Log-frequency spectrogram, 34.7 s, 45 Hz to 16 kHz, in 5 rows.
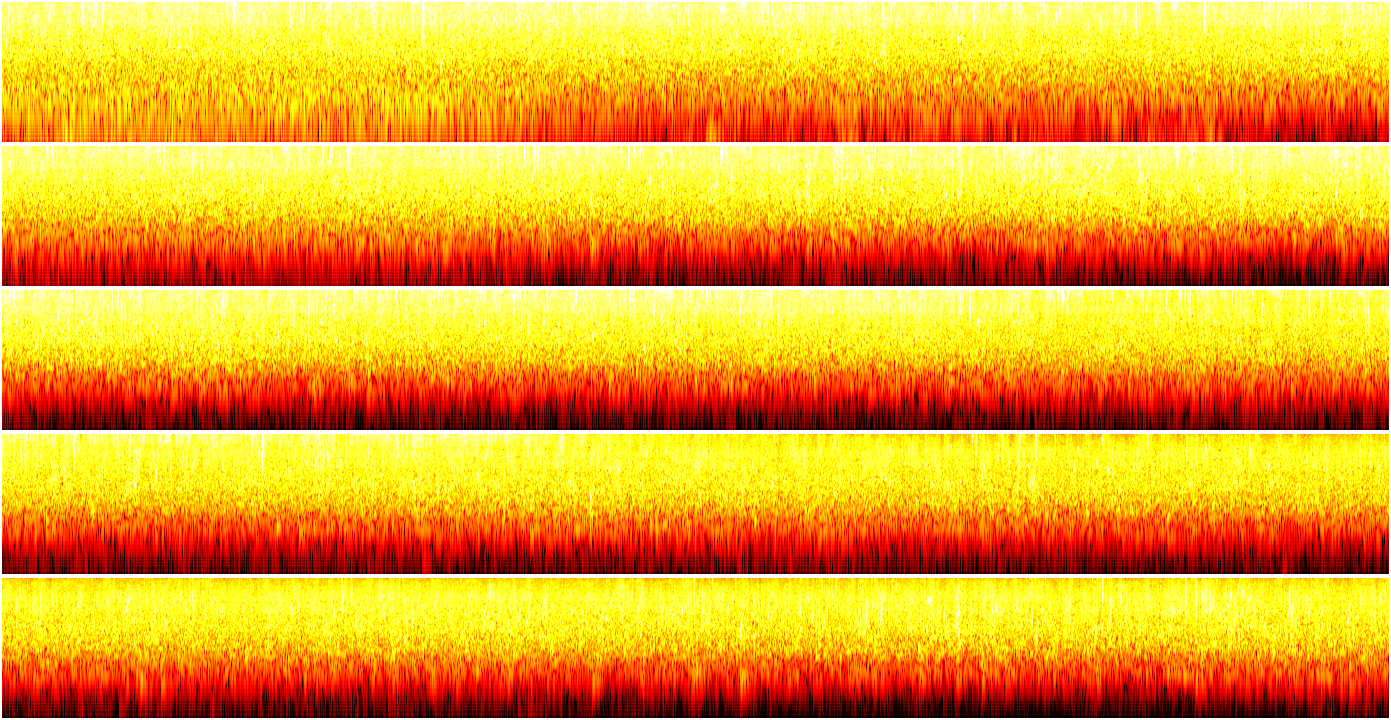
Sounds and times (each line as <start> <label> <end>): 0.0 floating water stream 34.6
